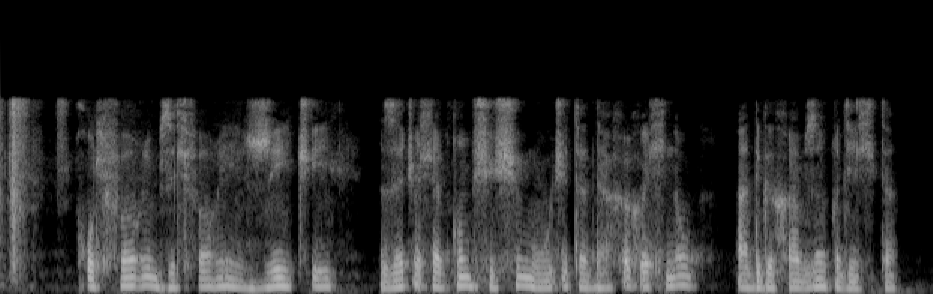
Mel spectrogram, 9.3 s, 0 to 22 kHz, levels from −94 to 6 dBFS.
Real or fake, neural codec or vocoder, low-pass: fake; vocoder, 44.1 kHz, 80 mel bands, Vocos; 5.4 kHz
